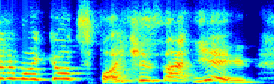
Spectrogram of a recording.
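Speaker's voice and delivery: high-pitched, hammed-up disbelief; astonished. Tipsy friend addressing a talking bearded dragon, astonished. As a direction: act out amazement, pitch leaping right up.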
